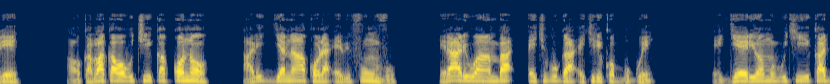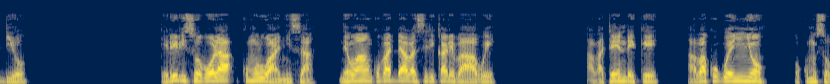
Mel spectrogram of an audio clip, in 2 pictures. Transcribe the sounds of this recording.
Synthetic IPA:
ɾe | a̰wo̞̰kaβakawo̞βuciːkakːo̞no̞ | a̰liɟːanaːko̞laʔe̞βifuːɱvu | e̞ɾaːliwaːmba | e̞ciβuɡaʔe̞ciɾiko̞bːuɡwe̞̰ː | ɟːe̞ːɾjo̞muβuciːkadjo̞ | teɾiɾiso̞βo̞lakumulwaːɲisa̰ | ne̞waːŋkuβadːaːβasiɾikale̞βaːβwe̞ | a̰βa̰te̞ːnde̞ke̞ | a̰βakuɡwe̞ɲːo̞ː | kumuso

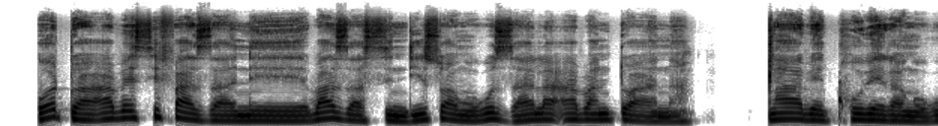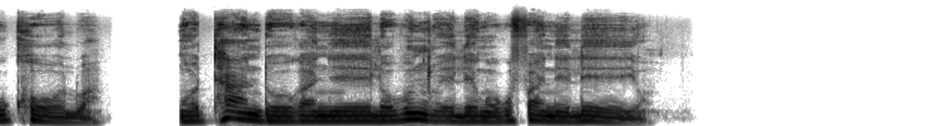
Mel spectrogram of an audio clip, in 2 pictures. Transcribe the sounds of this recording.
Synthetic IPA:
ɣɔd̥ʱwaːβesifazanɛβazasindʱiswaŋoɣuzalaʔaβantʼwana | ŋ͡ǁaβeǃʰuβɛɣaŋoɣukʰɔlwa | ŋɔtʰandʱɔɣaɲɛloβuŋ͡ǀʱwɛlɛŋoɣufanɛlɛːjɔ

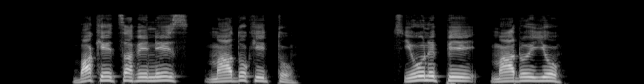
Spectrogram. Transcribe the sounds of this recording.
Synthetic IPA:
bɐke̞ːt͡sːɐfɛne̞ːs | maːd̪ɔkiːt̪ːo̰ | t͡sʼɪjo̞ːnɛpːɛmaːd̪ɔjjɔ

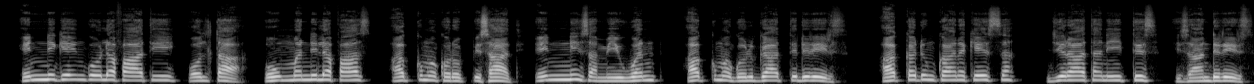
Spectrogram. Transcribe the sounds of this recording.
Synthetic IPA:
ʔɪnːɪɡe̞ːŋɡoːlɐfaːt̪iːɔlt̪aː | ʔuːmːɐnːɪlɐfaːs | ɐkːʊmɐkɔɾɔpʼːɪsaːt̪ɪ̥ʔɪnːɪs̬ɐmiːwːɐn | ɐkːʊmɐɡɔlɡaːt̪ːɪd̪ɪɾiːɾsɐ̥ | ʔɐkːɐd̪ʊŋkaːnɐke̞ːsːɐ | d͡ʒɪɾaːt̪ɐniːt̪ːɪs | ɪs̬aːnd̪ɪɾiːɾsɐ̥

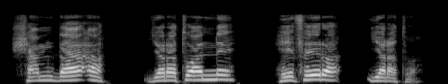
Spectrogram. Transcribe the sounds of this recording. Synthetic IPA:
ʃɐmd̪aːʔɐ | jɐɾɐt̪ʊwaːnːɛ | heːfeːɾɐ | jɐɾɐt̪ʊwa̰ː

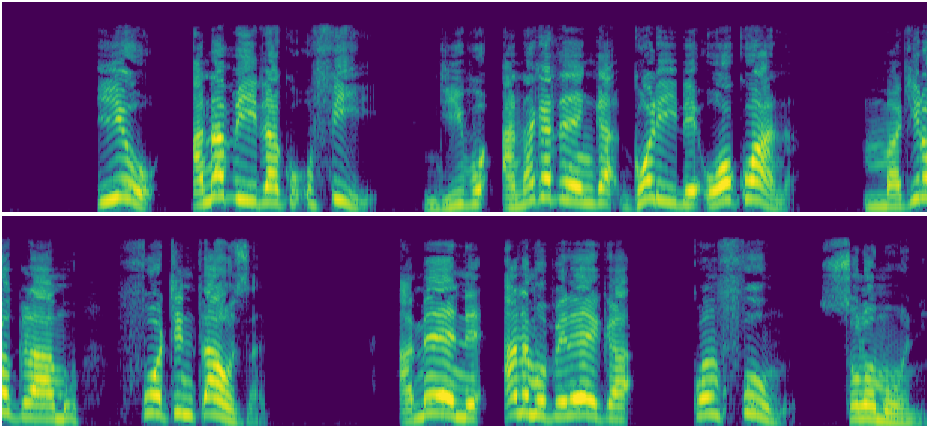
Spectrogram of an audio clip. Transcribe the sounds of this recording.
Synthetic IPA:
iwɔ | anapit̬akuʔufiɾḭ | ndipɔanakatɛŋɡaɡɔliɗɛwɔkwana̰ | m̩mak̬ilɔɡɾamu | fɔtint̪awza̰nd | amɛnɛanamup̬ɛɾɛk̬a | kwaɱfumu | sɔlɔmɔ̰ːni

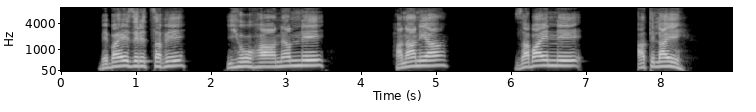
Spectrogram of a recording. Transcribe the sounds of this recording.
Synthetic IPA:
bɛbɐjɛzɪɾɛt͡sːɐfɛ | jɪɦoːɦaːnɐnːɛ | hɐnaːnɪjaː | zɐbɐjnːɛ | ɐt̪ɪlɐjeː

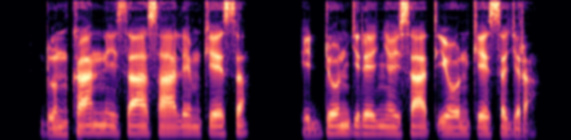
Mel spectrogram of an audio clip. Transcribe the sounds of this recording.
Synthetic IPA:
d̪ʊŋkaːnːɪɪsaːsaːlɛmke̞ːsːɐ | ʔɪd̪ːo̞ːnd͡ʒɪɾe̞ːɲːɐɪsaːt̪ʼɪjo̞ːŋke̞ːsːɐd͡ʒɪɾɐ̰

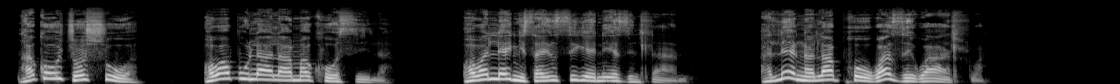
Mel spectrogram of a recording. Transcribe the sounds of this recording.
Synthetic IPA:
ŋakʰɔud̥ʒ̥ʱoʃuwa | wawaβulalaːmakʰosila | wawaleŋisaent͡sʼiɣeniezint͡ɬʼa̰ːnu | alɛŋalapʰɔɣwazɛɣwaːɬwa̰

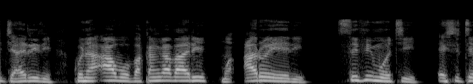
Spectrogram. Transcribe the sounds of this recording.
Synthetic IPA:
d͡ʒaɾiːɾikunaʔaʋo̞ʋakaŋɡaʋaɾimuaɾoeɾi | sifimoti | eʃite

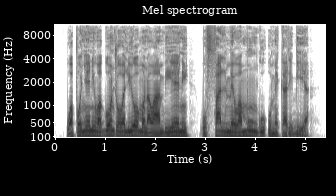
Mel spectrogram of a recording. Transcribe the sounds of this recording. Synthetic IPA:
wʔapɔɲɛniwaɠɔɲd͡ʒwawaliɔmɔnawaːmbiɛni | ufalmɛwamuŋɡuʔumɛkaɾiɓia̰

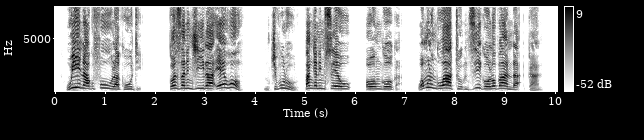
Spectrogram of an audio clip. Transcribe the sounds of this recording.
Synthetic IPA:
winaːk̬ufuːlakuːt̬ḭ | kɔnzanind͡ʒiɾajajɛhɔva | m̩t͡ʃipululupaŋɡanim̩sɛwu | ɔɔŋɡɔːka̰ | wʔamuluŋɡuwatʰum̩d͡zik̬ɔlɔp̬andaka̰ːna

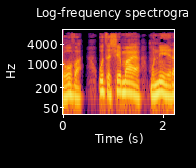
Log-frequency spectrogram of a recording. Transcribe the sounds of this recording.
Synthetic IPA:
ɦovʱa | ud͡zaʃemajamuneɦeɾa

